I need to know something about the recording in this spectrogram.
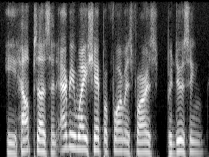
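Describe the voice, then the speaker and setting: A man's voice: fairly high pitch, brisk, dry recording, highs cut off. A man hosting a radio talk show, thanking his co-hosts and team in a loose, rambling way. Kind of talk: casual radio chat.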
